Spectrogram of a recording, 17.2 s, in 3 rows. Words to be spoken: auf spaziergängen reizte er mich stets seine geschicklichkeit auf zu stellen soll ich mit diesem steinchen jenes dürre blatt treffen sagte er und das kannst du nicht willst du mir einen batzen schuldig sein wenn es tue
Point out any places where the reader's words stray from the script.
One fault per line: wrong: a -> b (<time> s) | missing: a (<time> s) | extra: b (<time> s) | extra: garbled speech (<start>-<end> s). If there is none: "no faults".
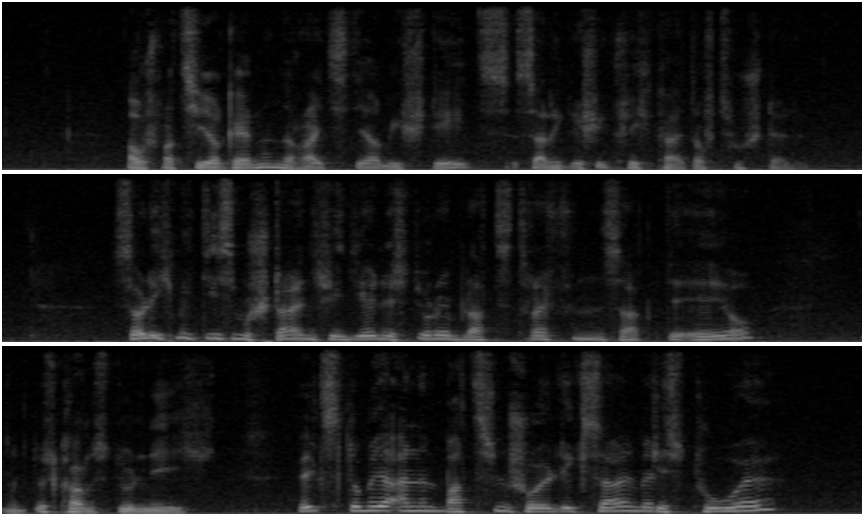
no faults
